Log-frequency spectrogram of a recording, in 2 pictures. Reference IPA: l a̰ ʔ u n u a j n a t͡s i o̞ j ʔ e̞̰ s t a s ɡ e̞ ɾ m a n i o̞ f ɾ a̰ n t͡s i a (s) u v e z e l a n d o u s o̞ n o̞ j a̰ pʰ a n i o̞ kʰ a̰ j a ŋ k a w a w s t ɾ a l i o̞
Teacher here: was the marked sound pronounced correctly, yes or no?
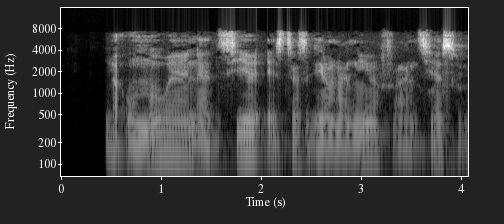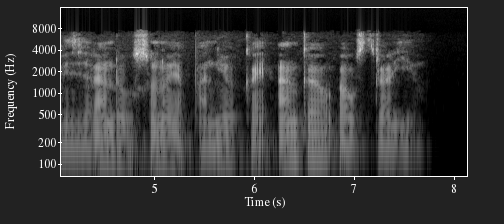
yes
